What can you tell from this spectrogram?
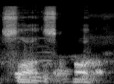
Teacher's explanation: ہونٹوں کو گول نہیں کرنا، مفخم پڑھنا ہے، منہ بھر کے پڑھنا۔ ہونٹوں کو گول نہیں کرنا، سواد، سین کو سواد نہیں کرنا، صاد، صاد صرف مفخم۔ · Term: صاد مفخم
